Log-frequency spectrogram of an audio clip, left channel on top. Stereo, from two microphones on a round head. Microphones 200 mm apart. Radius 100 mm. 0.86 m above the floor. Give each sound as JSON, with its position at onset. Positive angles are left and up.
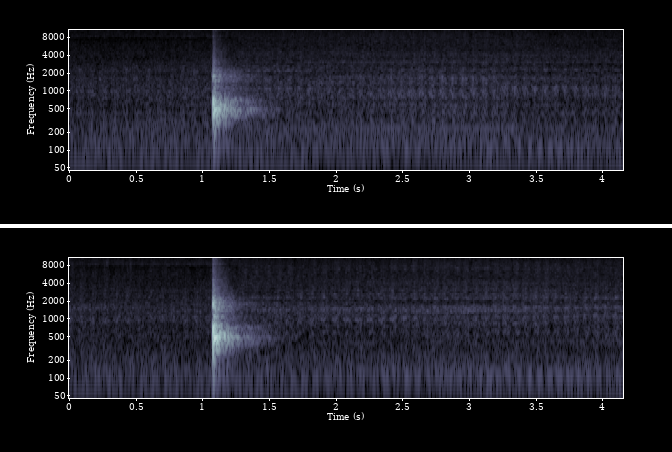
{"t": 1.1, "sound": "tapping", "side_deg": -45, "distance_m": 0.8}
